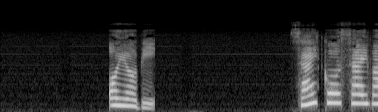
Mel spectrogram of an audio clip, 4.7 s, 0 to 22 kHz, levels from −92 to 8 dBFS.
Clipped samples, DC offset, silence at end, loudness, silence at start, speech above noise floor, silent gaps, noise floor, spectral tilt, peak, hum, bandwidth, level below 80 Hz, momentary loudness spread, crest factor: under 0.1%; under 0.1%; 0 s; -15 LUFS; 1.35 s; 53 dB; none; -66 dBFS; -6 dB/octave; 0 dBFS; none; 7.6 kHz; -64 dBFS; 12 LU; 16 dB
